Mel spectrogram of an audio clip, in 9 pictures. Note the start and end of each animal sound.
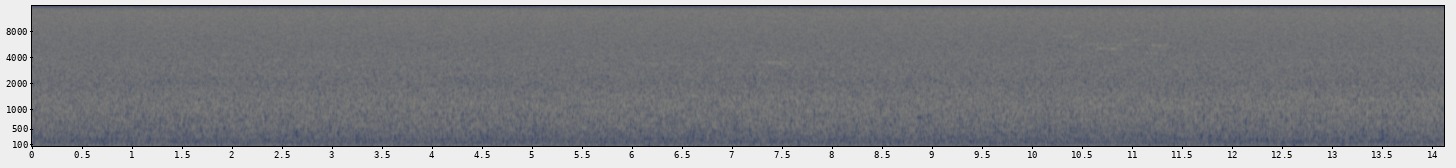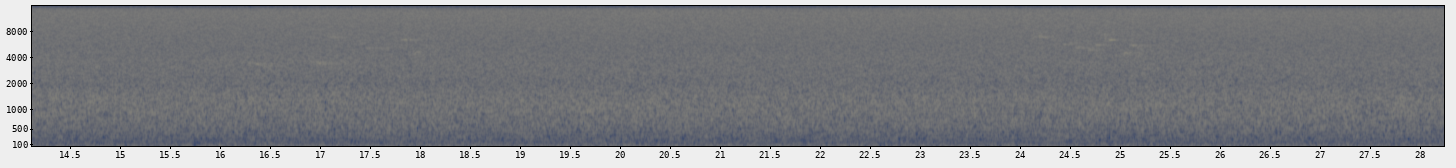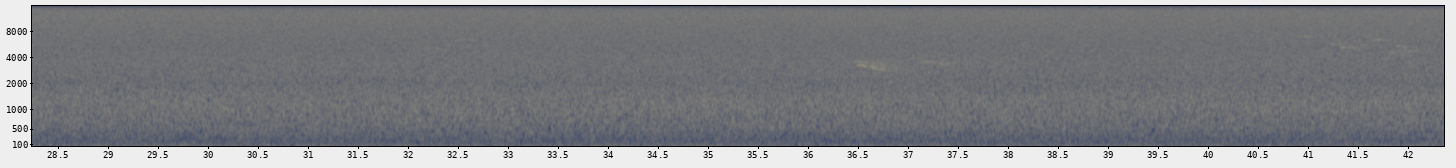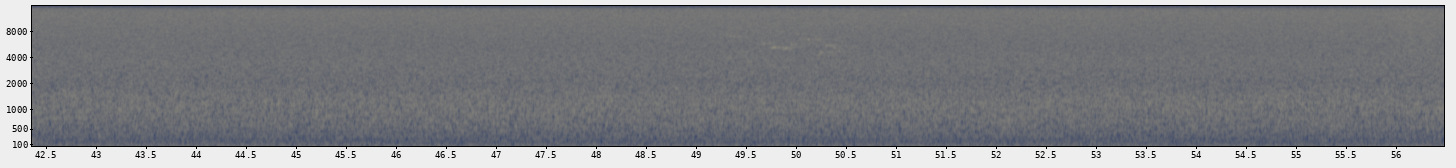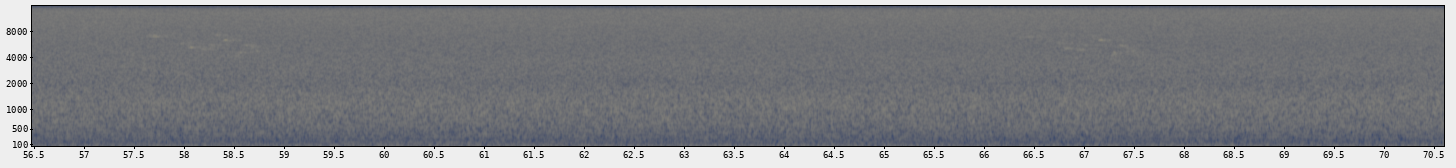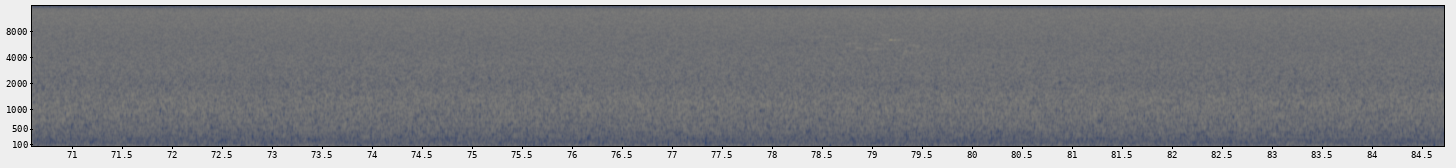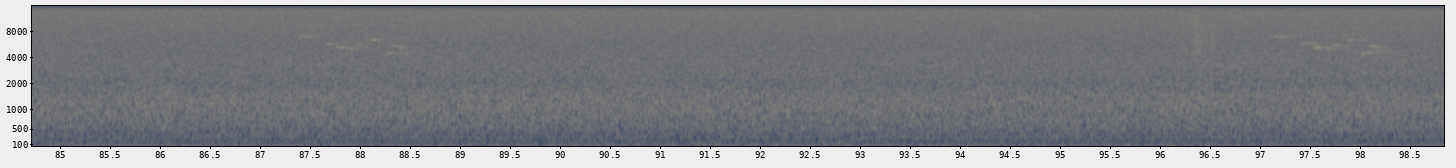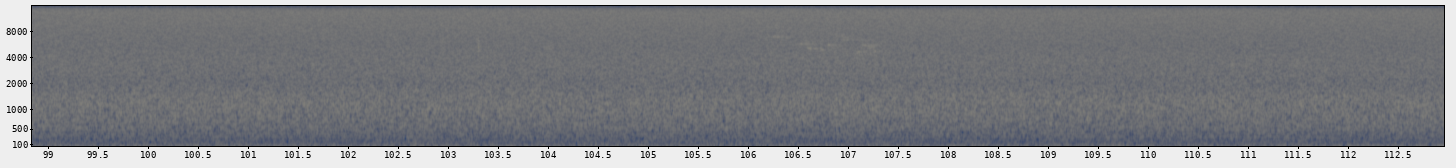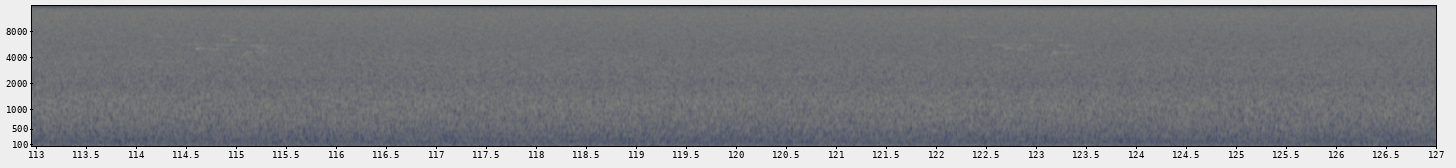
7.0s-7.7s: Blue Jay (Cyanocitta cristata)
10.0s-11.8s: Brown Creeper (Certhia americana)
16.0s-17.4s: Blue Jay (Cyanocitta cristata)
16.4s-18.3s: Brown Creeper (Certhia americana)
23.8s-25.7s: Brown Creeper (Certhia americana)
36.2s-37.7s: Blue Jay (Cyanocitta cristata)
40.7s-42.4s: Brown Creeper (Certhia americana)
48.8s-50.9s: Brown Creeper (Certhia americana)
57.4s-59.4s: Brown Creeper (Certhia americana)
66.1s-67.9s: Brown Creeper (Certhia americana)
78.1s-79.7s: Brown Creeper (Certhia americana)
87.1s-88.8s: Brown Creeper (Certhia americana)
96.8s-98.8s: Brown Creeper (Certhia americana)
105.9s-107.9s: Brown Creeper (Certhia americana)
114.0s-115.6s: Brown Creeper (Certhia americana)
121.9s-123.7s: Brown Creeper (Certhia americana)

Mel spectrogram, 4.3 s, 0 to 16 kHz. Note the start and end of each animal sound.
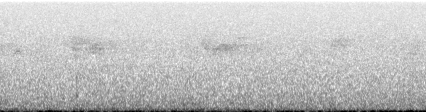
0.6s-4.3s: Blue-headed Vireo (Vireo solitarius)

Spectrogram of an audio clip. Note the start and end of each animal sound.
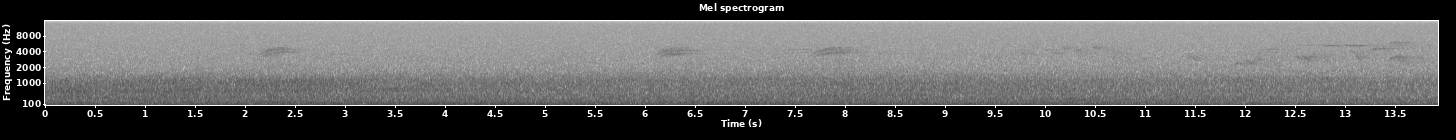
2.1s-2.5s: Hermit Thrush (Catharus guttatus)
6.0s-6.6s: Hermit Thrush (Catharus guttatus)
7.6s-8.2s: Hermit Thrush (Catharus guttatus)
9.4s-11.0s: Ovenbird (Seiurus aurocapilla)
10.7s-13.9s: Scarlet Tanager (Piranga olivacea)
12.5s-13.9s: Black-throated Green Warbler (Setophaga virens)

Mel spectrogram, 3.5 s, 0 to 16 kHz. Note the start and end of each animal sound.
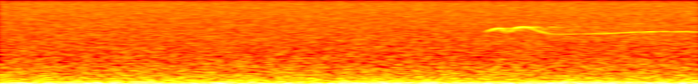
2.3s-3.5s: Eastern Wood-Pewee (Contopus virens)

